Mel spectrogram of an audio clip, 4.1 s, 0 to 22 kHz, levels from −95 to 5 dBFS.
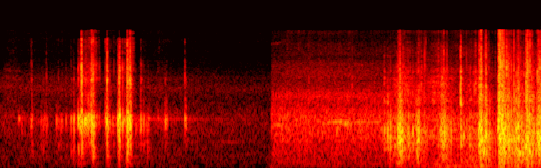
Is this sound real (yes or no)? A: yes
